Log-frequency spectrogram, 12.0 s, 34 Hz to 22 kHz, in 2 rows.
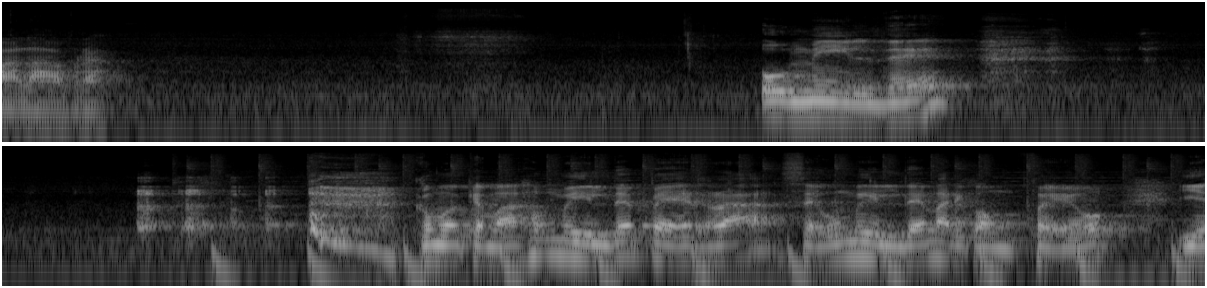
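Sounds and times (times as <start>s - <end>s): person laughing: 4.9s - 8.1s.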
